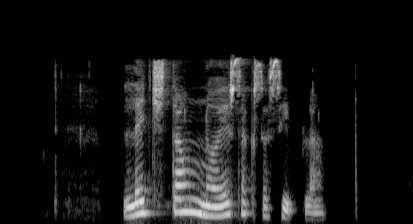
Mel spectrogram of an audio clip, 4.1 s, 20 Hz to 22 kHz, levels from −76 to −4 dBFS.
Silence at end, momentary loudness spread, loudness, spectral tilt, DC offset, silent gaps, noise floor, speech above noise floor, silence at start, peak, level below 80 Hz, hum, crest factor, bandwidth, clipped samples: 0.9 s; 17 LU; -18 LUFS; -2.5 dB/octave; under 0.1%; none; -86 dBFS; 66 dB; 1.25 s; -2 dBFS; -66 dBFS; none; 20 dB; 8.4 kHz; under 0.1%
